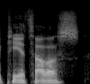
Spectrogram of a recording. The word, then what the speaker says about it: Pietalos: Yeah, I let people pronounce things however the way they want. And So I say Pietalos, Pietalos.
